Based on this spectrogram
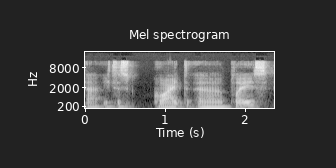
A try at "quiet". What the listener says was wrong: It's a quiet place. Sounds like quite or quiet. Slightly, slight mispronunciation. Quiet has two syllables. Quite has one syllable.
